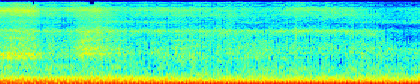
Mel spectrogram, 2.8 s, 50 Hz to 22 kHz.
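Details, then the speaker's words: BMW 535xi E61 first start after installing a Walbro stage 3 low-pressure fuel pump and pressure regulator, primed: deep, even idle rumble with steady low pulse, no misses, ticks or pump whine, no leaks; healthy idle. "Well, that's good. It sounds good. Flowing some pumps. No leaks, though, nothing."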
